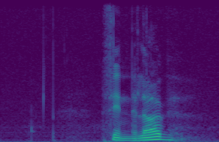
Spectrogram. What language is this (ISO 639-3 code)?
nor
